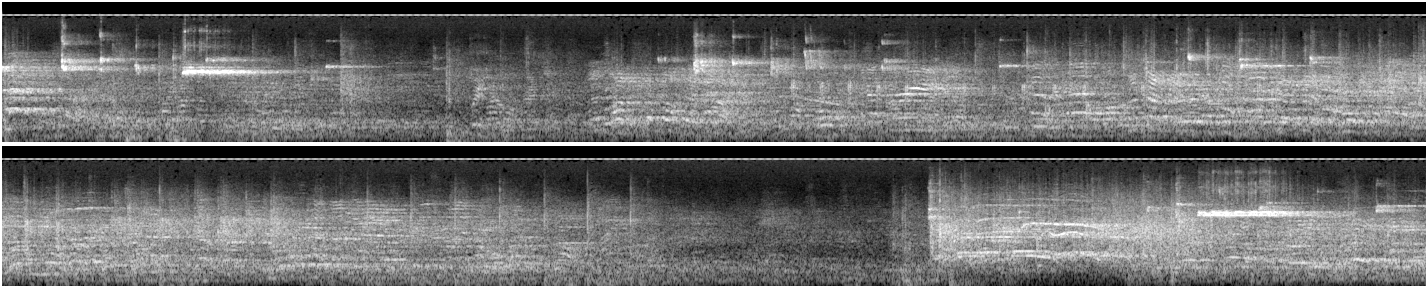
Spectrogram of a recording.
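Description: A crowd murmurs and calls out throughout a large echoing gym.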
